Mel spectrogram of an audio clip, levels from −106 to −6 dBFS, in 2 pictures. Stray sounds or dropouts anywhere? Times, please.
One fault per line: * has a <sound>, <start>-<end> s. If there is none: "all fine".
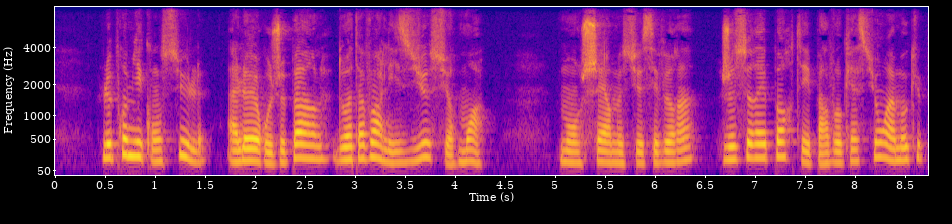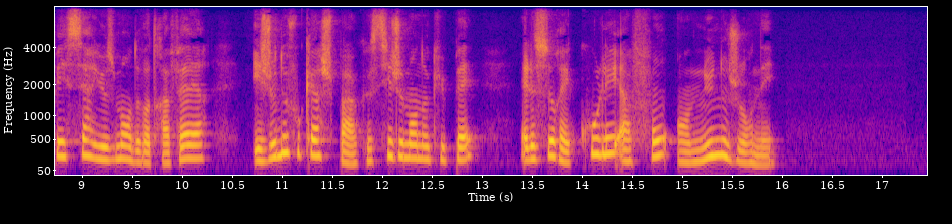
all fine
